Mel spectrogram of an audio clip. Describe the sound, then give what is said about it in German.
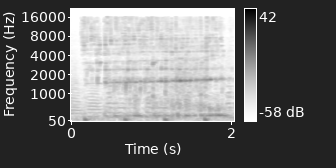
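Water is poured into a small bottle until it is about half full, a faint, steady liquid trickle with a few soft splashes and a thin ringing tone. “Als allererstes kommt in unsere kleine Flasche hier vielleicht mal so eine gewisse Menge Wasser. Magst du mal so die Hälfte voll machen mit Wasser?”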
